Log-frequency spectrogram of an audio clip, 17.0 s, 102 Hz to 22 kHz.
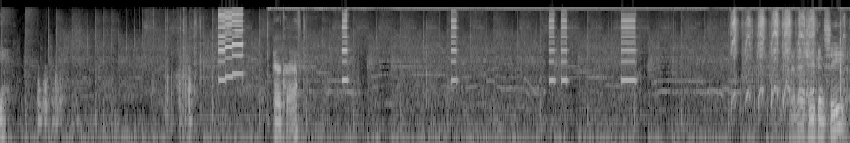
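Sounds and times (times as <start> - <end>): electronic beeps: 4.4 - 4.9, 6.8 - 7.1, 8.9 - 9.3, 11.0 - 11.5, 12.4 - 12.8.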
